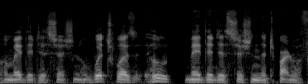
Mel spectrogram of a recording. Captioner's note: speaking French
